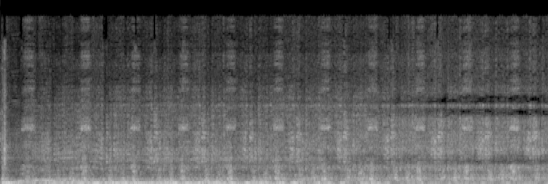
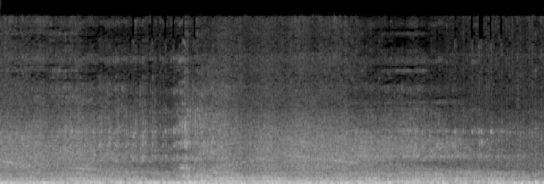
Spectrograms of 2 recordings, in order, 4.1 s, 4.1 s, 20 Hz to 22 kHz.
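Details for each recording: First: VW Beetle air-cooled engine, leaking and smoking, compression test before a planned reseal: steady starter cranking with an even chug about three beats a second, then stops; one cylinder reads 90 psi, borderline low compression. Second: Air-cooled VW Beetle flat-four at operating temperature, smoking heavily before a compression test: a raised, steady idle with a slight rise and fall in pitch, because it is running on the fast idle cam.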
